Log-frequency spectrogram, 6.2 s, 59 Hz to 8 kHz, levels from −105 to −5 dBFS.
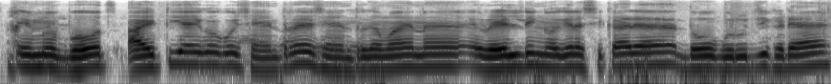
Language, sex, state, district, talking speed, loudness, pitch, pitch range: Hindi, male, Rajasthan, Nagaur, 185 wpm, -17 LUFS, 160 Hz, 150-175 Hz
